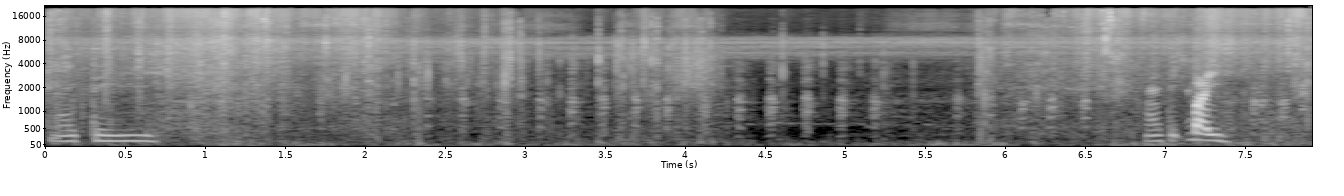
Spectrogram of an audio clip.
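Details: Wild red junglefowl, said to have a big, hoarse voice, recorded 3 May 2025: a short low harmonic call opens, a second rising, hoarse call near the end, with faint background hiss between.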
